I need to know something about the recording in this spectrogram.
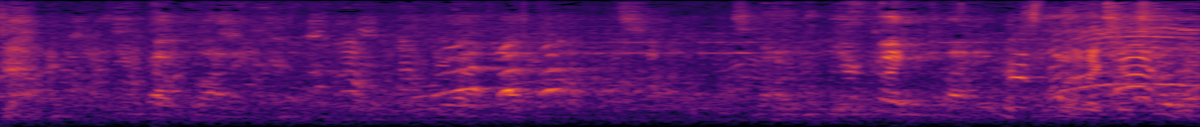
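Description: Speech and background chatter: performers talking over a microphone amid crowd voices, with one long voice swooping up and down in pitch near the end.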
